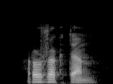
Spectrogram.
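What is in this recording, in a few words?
"ружӧктӧм", Komi, male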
